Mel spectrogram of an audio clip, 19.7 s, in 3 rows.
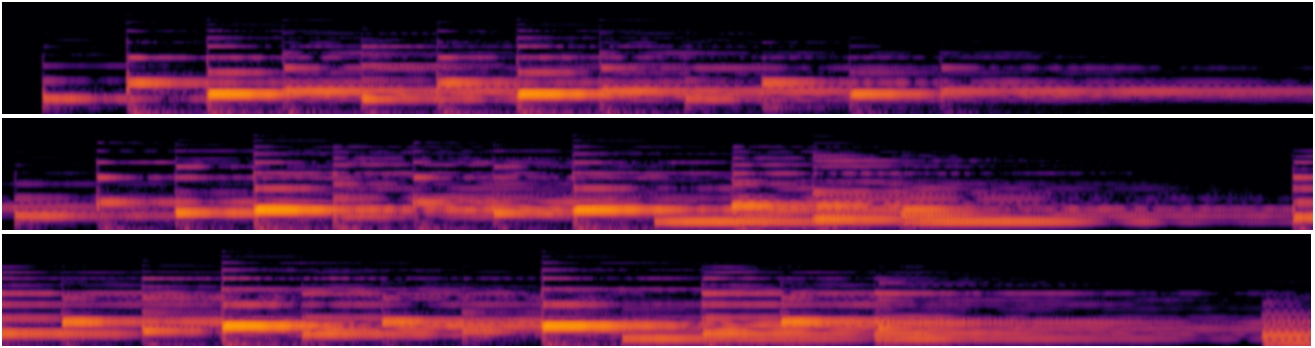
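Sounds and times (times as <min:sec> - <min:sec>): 
solo piano: 0:00.2 - 0:19.6.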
